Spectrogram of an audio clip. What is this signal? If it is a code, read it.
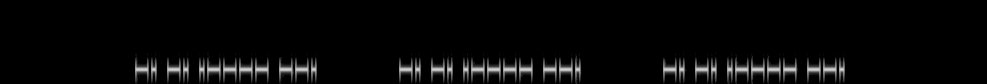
Morse code, heard as a keyed tone, about 30 wpm, 700 Hz. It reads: NN1G NN1G NN1G
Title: USA Call Signs - 4 Characters - Repeated 3x - 30wpm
